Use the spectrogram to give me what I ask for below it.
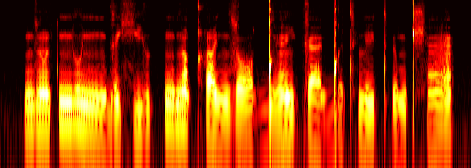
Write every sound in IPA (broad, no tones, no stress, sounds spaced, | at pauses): n z õ t ɲ o ɲ ŋ ɡ ɛ ç j ɯ k ŋ ɡ ə̃ qʰ i n z ɔ ɡ͡ǃ ɛ̃ j k æ ɡ͡ǃ ə tʰ l i t ʔ ɘ m t͡ʃʰ æ̃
